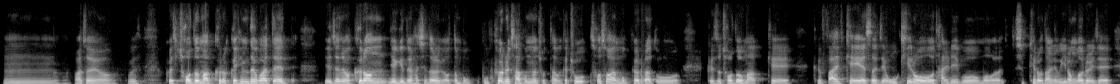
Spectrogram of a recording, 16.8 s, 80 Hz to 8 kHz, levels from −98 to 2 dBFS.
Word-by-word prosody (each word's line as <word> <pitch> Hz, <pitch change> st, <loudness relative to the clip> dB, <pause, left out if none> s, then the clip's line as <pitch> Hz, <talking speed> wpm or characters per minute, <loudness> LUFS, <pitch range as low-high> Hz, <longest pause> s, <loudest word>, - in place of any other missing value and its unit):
음 110 Hz, -2 st, -7 dB, 0.2 s
맞아요. 105 Hz, -2 st, -2 dB
그 120 Hz, 0 st, -6 dB, 0.4 s
그래서 145 Hz, 0 st, 0 dB
저도 130 Hz, +2 st, +6 dB
막 130 Hz, -1 st, +4 dB
그렇게 135 Hz, +3 st, +1 dB
힘들고 170 Hz, 0 st, +3 dB
할 150 Hz, -1 st, +5 dB
때 120 Hz, -2 st, +3 dB, 0.5 s
예전에 120 Hz, 0 st, +1 dB
막 115 Hz, -1 st, +2 dB
그런 145 Hz, -2 st, +4 dB
얘기들 115 Hz, +1 st, +1 dB
하시더라고요, 120 Hz, -10 st, 0 dB
어떤 110 Hz, +4 st, -4 dB
목 100 Hz, 0 st, -10 dB
목표를 175 Hz, -, +2 dB
잡으면 115 Hz, -6 st, 0 dB
좋다고 105 Hz, -1 st, -6 dB
그 110 Hz, -, -5 dB
조 115 Hz, -1 st, 0 dB
소소한 180 Hz, -4 st, 0 dB
목표라도. 100 Hz, -4 st, -2 dB, 0.3 s
그래서 130 Hz, -3 st, -5 dB
저도 115 Hz, +1 st, +2 dB
막 100 Hz, -1 st, -4 dB
이렇게 100 Hz, -5 st, -3 dB, 0.3 s
그 -, -, -10 dB
5 185 Hz, +11 st, 0 dB
K에서 145 Hz, -, +1 dB
이제 105 Hz, 0 st, -5 dB
5 110 Hz, +6 st, -2 dB
킬로 155 Hz, -, +3 dB
달리고 100 Hz, -1 st, -4 dB
뭐 90 Hz, -1 st, -4 dB, 0.2 s
10 -, -, -15 dB
킬로 155 Hz, -4 st, 0 dB
달리고 105 Hz, -1 st, -3 dB
이런 125 Hz, +3 st, -2 dB
거를 110 Hz, -3 st, +2 dB
이제 95 Hz, -, -3 dB
115 Hz, 310 characters per minute, -22 LUFS, 105-135 Hz, 0.5 s, 저도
